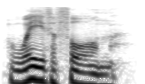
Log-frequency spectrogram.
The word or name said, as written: waveform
